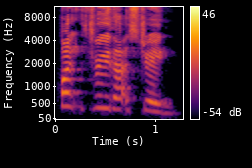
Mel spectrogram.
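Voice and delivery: loud, pressing order; urgent yell. A narrator's reading. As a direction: urge him on loudly. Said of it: "yelled James".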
